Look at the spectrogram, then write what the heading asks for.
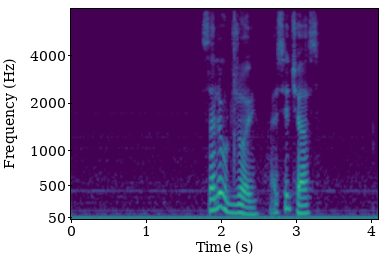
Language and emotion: Russian, positive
